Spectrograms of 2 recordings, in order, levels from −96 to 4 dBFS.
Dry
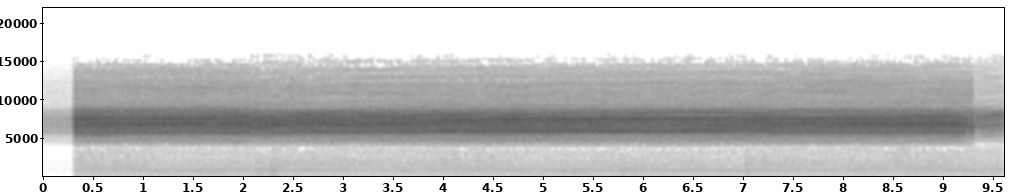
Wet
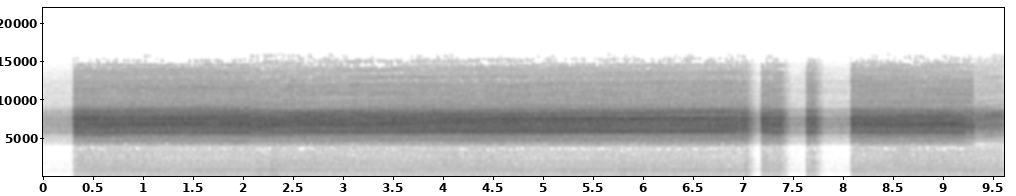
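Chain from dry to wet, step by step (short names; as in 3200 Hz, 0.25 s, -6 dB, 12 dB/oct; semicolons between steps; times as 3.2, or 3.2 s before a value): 6.95–8.08 gate with hold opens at -18 dBFS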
